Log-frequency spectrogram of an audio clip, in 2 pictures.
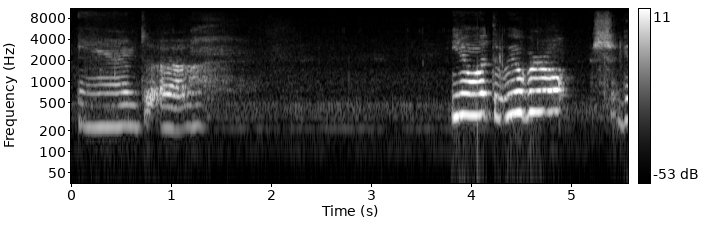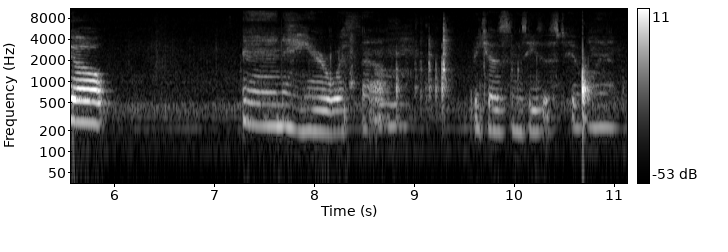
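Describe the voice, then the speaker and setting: A woman giving a casual, rambling show-and-tell in a hesitant, halting way that often trails off. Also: fairly high pitch, a bit bright. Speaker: hobbyist giving a toy horse stable tour. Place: indoors in a room at home. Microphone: handheld camera held close by the speaker. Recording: noisy amateur home camera recording.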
